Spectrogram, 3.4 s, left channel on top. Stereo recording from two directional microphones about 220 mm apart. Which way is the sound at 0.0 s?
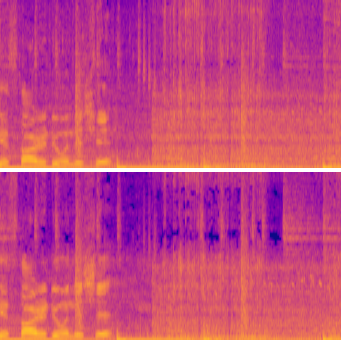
25° right (ahead or behind).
